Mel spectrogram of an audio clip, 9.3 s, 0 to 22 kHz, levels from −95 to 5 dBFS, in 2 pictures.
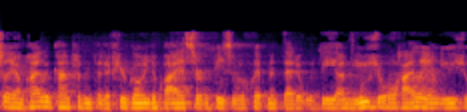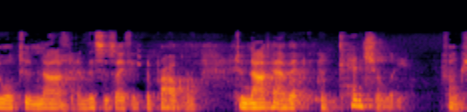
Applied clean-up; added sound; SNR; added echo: neural mask model Resemble Enhance denoiser.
